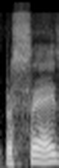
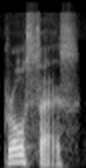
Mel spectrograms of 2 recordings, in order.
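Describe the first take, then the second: First: The pitch goes up on the word. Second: The pitch goes down on the word. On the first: The word is used as a verb. "going the intonation up, that time it is a verb" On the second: The word is used as a noun. "When it comes from up to down, down intonation, that times it becomes as a noun"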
